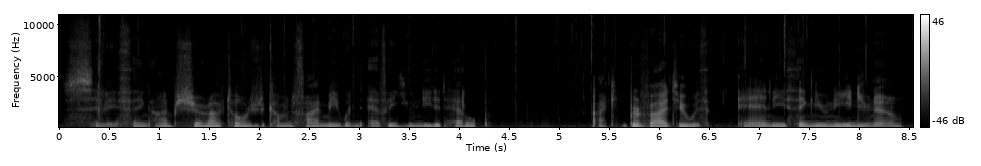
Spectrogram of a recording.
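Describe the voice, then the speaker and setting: A man's voice: mid-range voice, sing-song, a little mellow, heavily acted. A man playing a flirty, teasing dragon-blooded librarian in a roleplay audio drama, coy and persistent, lingering on his phrases. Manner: coy, teasing, drawn-out phrases with breathy asides.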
